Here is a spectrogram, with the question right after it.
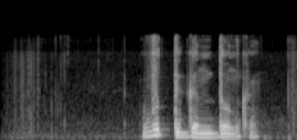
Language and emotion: Russian, angry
